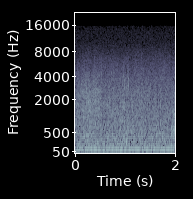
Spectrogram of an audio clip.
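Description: The steady hiss and low hum of an old film soundtrack, with a faint soft rustle early on as a man crouches and handles something on the floor.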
